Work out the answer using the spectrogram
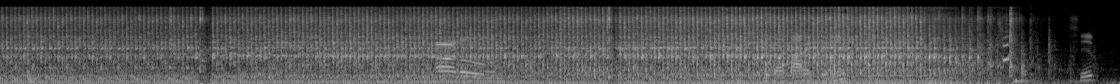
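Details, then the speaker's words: Toyota Dyna diesel keeps running steadily after key-off and won't shut down; the vacuum stop isn't pulling fully, only halfway, as vacuum doesn't reach it; it dies about ten seconds later when stopped by hand at the lever or three-way valve. "Karena memang vakumannya itu nggak nyampe ke sini, intinya sih begitu. Jadi dia itu narik tapi setengah-setengah gitu."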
